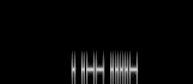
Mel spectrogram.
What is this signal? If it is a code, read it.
Morse code, heard as a keyed tone, about 50 wpm, 700 Hz. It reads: EW4
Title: Callsign Prefixes for Top 50 DXCC - 50wpm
